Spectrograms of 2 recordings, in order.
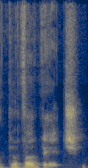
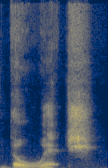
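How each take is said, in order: First: The last word has two syllables, starting with v. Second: The last word has one syllable, starting with w.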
